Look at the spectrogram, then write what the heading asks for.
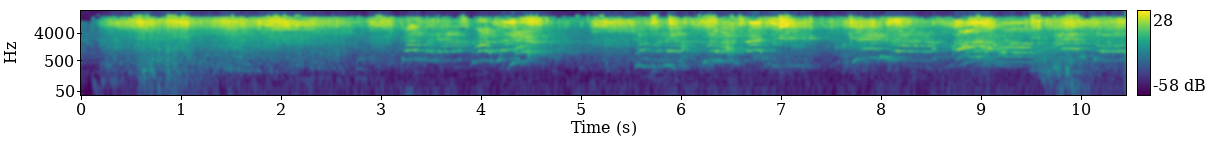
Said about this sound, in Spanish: este sonido de salpicaduras, los niños jugando, por ejemplo, a esto del Marco Polo, como estábamos escuchando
